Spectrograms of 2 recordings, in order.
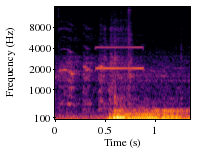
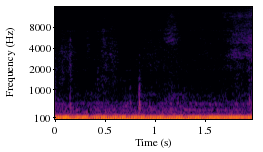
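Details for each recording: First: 1999 Honda Civic EK just after replacement catalytic converter installed and codes cleared (P0420 had been set); quick crank, catches and settles to smooth idle, much quieter than before with no exhaust rasp; normal start. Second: 1999 Honda Civic EK before catalytic converter replacement, not fully cold after sitting in sun; heavy deep drone with uneven throaty pulse, exhaust noticeably loud, possibly a leak; loud exhaust at idle.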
